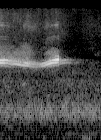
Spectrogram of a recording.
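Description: A referee's whistle: one high, steady blast of a little over a second, loudest just before it cuts off.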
